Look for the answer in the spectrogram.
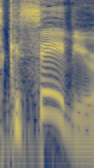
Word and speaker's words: Ksebe: Yeah, it's Ksebe, right? – Yes. – So why are you saying K-S-E-B-E? – That's how you spell it.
